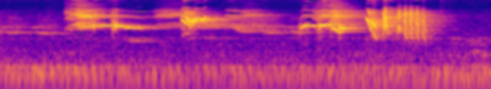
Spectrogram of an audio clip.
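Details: Oriental magpie-robin song played as a lure to set off another bird's singing: loud varied phrases of whistles and harsh buzzy notes, ending in a rapid rattling trill.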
